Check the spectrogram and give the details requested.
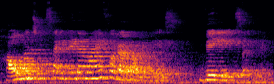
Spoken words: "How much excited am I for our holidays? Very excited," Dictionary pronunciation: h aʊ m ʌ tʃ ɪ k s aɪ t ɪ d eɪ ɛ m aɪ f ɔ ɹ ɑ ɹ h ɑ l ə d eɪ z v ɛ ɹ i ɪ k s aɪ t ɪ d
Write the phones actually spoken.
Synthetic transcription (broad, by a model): h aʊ m ʌ tʃ ɪ k s aɪ t ɪ d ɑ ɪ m aɪ f ɔ ɹ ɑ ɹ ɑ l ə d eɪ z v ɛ l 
